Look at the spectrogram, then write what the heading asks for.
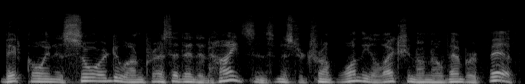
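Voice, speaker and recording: Man, husky and dark-toned, medium pitch, scripted news report. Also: lively intonation, moderate pace. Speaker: news correspondent.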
